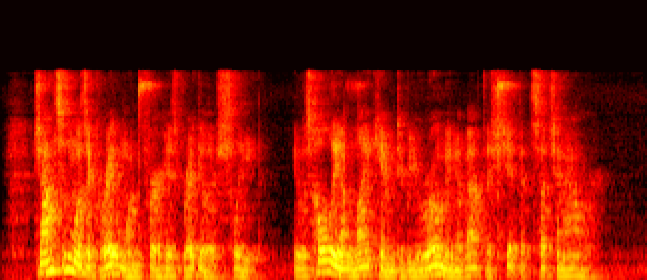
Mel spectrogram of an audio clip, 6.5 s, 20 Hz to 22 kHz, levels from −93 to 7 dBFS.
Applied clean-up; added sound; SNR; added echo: neural separator model SepFormer DNS4.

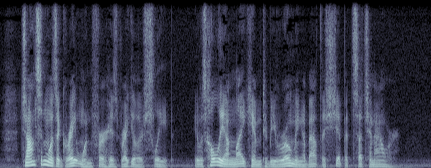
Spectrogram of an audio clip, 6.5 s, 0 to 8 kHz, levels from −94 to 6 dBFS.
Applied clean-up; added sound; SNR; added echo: none; none; none; none.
